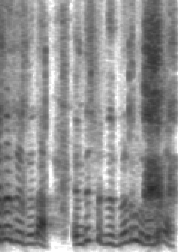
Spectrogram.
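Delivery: double-speed, very fast sped-up gabble. Showing how confessionals sound when watched at double speed, imitating Ian talking at double speed. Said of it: "if you thought Ian talked fast".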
